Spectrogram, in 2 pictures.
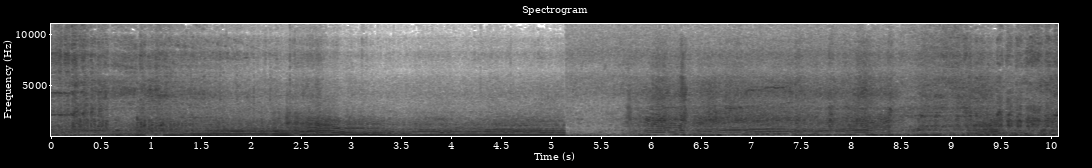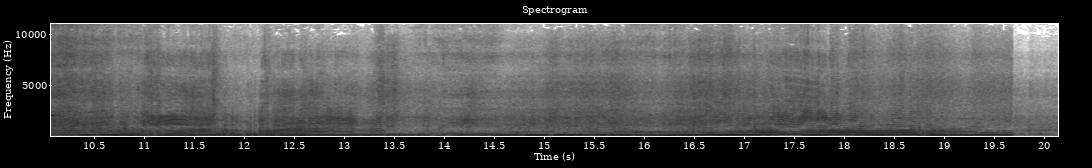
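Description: Gravel and stones spray from tyres on a dirt road.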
